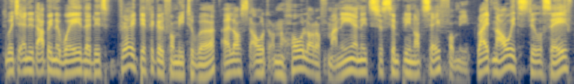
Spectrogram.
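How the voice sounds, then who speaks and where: A middle-aged man from Germany, a journalist being interviewed, talking in a halting way with many restarts and repeated words. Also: fairly low pitch, darkish tone, no echo. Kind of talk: candid conversational interview.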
